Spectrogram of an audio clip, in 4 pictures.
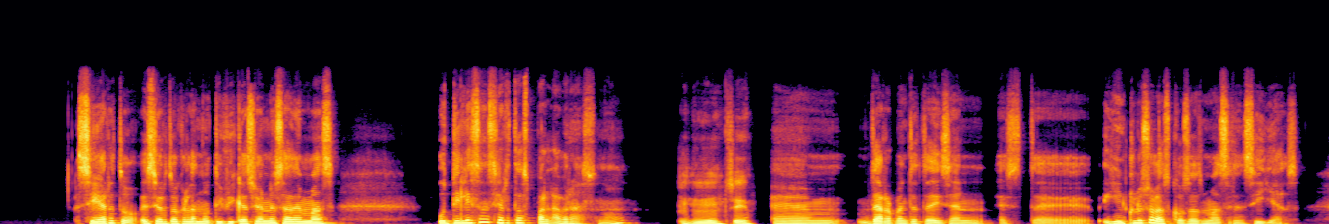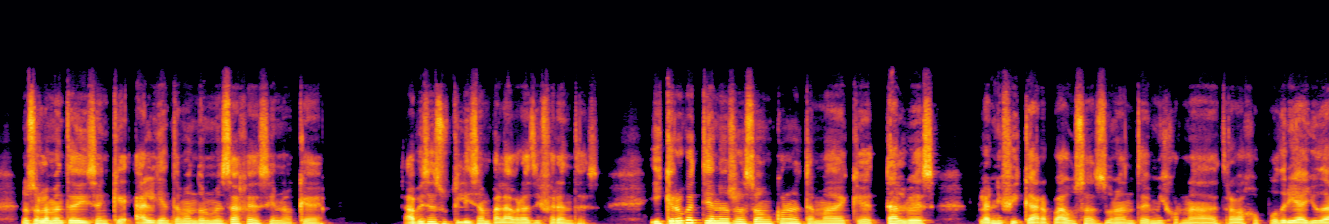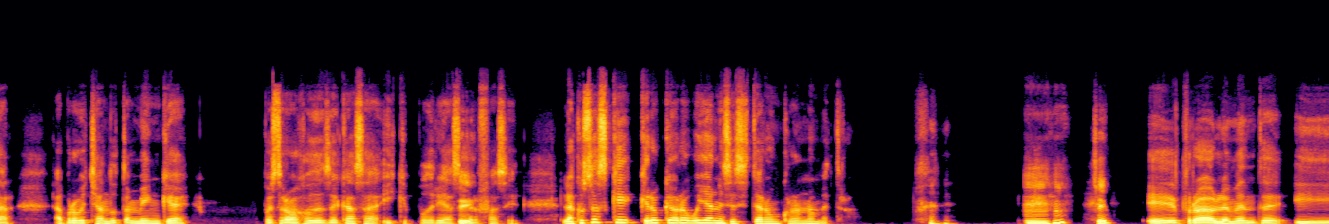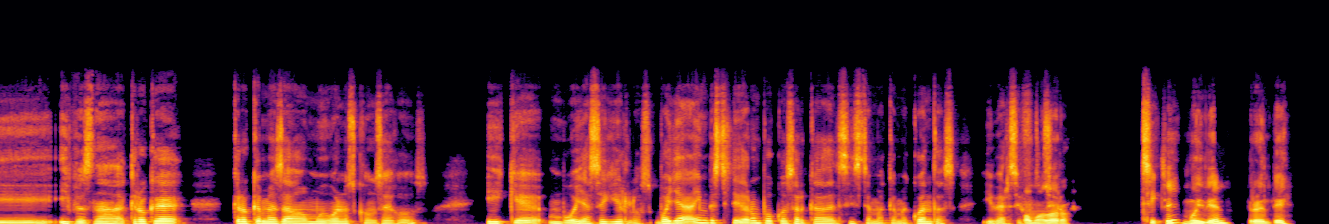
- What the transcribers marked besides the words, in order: chuckle
- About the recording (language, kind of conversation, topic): Spanish, advice, ¿Cómo puedo evitar distraerme con el teléfono o las redes sociales mientras trabajo?
- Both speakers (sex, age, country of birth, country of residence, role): female, 45-49, Mexico, Mexico, user; male, 35-39, Mexico, Mexico, advisor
